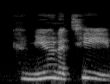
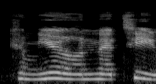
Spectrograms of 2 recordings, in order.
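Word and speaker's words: CommiTea: just so everyone knows it is community but it's commune tea with can you spell it for us so the tea part is like the tea you drink so it's yes so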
